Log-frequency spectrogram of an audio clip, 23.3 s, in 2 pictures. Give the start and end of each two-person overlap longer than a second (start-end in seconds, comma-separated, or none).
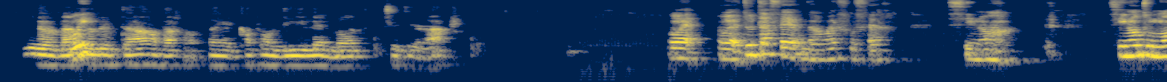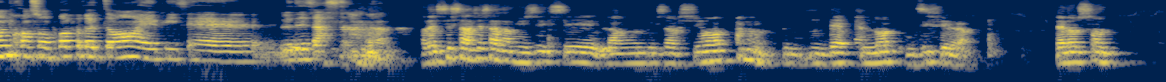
none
